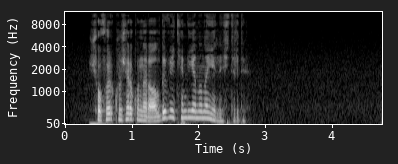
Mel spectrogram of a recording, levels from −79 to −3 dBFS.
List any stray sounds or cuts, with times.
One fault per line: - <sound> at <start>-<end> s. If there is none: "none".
none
